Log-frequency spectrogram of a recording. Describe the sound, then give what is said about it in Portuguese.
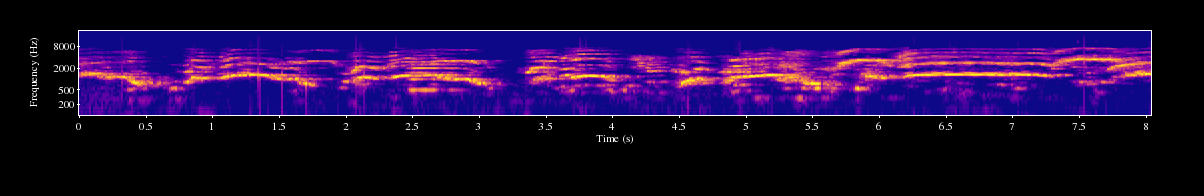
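A woman screams for help in loud, desperate, high-pitched wails as about five criminals attack her inside her vehicle, a near-continuous run of strained shouting with only a brief gasp for breath partway through. “Em um ato de desespero, a mulher começa a gritar pedindo socorro.”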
